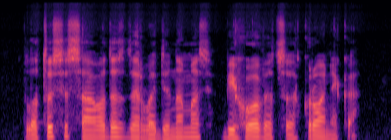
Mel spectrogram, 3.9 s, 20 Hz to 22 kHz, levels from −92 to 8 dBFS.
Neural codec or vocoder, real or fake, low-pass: none; real; 19.8 kHz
